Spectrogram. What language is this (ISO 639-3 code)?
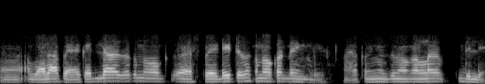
mal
